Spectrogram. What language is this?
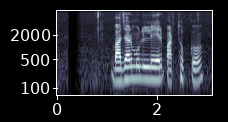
Bangla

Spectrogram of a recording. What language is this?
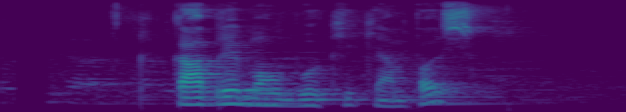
Nepali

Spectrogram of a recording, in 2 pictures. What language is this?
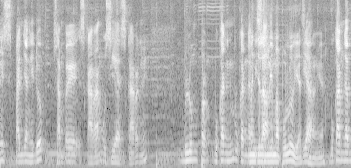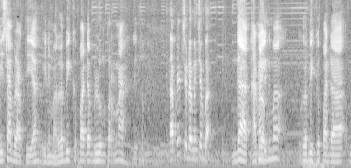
Indonesian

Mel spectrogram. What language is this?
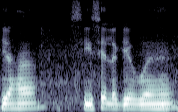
Hindi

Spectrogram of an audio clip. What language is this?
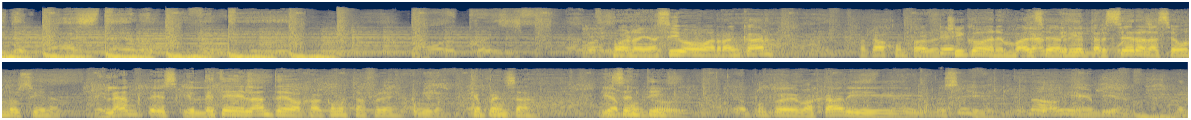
Spanish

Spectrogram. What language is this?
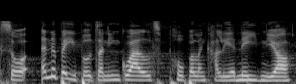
Welsh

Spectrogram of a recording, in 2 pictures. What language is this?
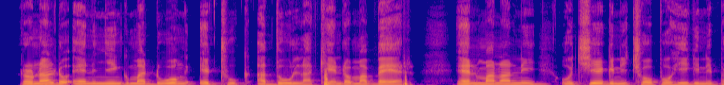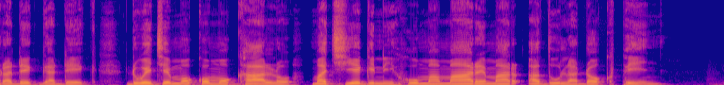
Luo (Kenya and Tanzania)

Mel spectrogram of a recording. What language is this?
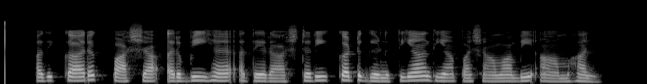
Punjabi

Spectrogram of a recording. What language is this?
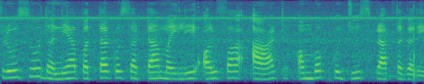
Nepali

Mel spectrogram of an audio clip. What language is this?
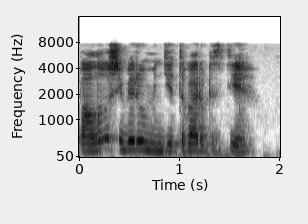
Kazakh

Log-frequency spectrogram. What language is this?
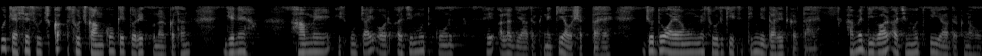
Hindi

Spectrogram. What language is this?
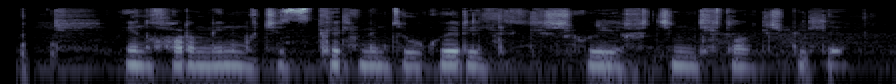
Mongolian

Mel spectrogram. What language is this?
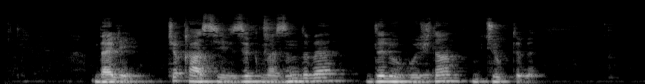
Kurdish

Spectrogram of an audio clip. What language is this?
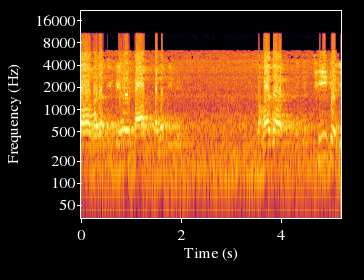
Urdu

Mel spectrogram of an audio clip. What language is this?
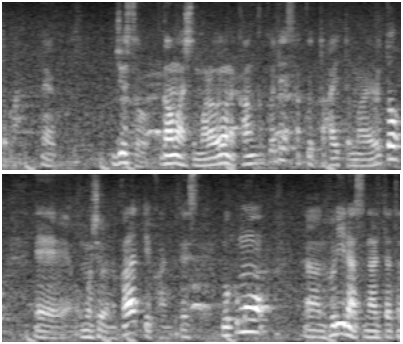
Japanese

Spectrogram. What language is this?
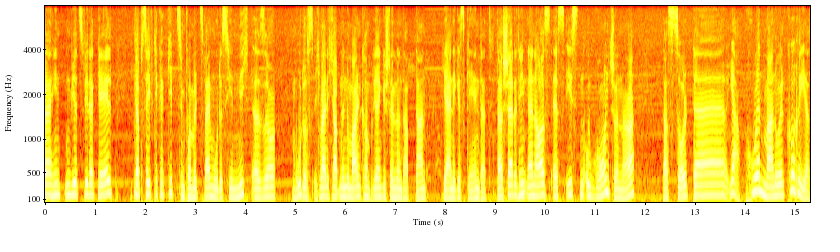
German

